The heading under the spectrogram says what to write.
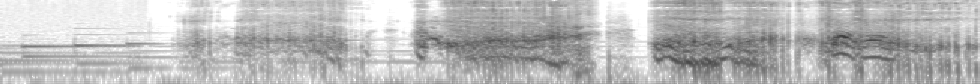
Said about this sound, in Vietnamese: Tiếng đờm khủng khục này là của bệnh nhân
